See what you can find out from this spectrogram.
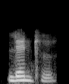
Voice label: "lentil", Indian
